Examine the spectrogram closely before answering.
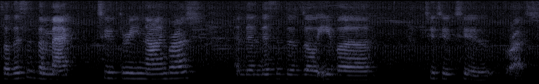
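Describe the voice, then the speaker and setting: Woman, lowish voice, slightly congested, chatty rambling review, roomy echo, camera mic from a distance. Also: fairly even intonation, measured pace, background noise. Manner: chatty, rambling, frequent ums and restarts. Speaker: beauty vlogger. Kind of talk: casual product review.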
